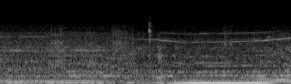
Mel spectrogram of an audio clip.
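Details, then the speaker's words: Caterpillar 580 telehandler engine after low-power fix (suspected fuel starvation, damaged wire, cable ties): low note climbs cleanly in gear, holds strong without stumbling, rpm good now unlike before; normal revving. "it's in good power now unlike before when you put gear and then in just a few seconds little acceleration the rpm is good now"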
